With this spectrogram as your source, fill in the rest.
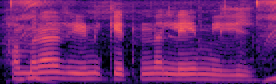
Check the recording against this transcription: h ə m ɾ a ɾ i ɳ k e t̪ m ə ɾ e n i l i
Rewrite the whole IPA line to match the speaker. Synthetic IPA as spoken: h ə m ɾ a ɾ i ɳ k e t̪ n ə l e m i l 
